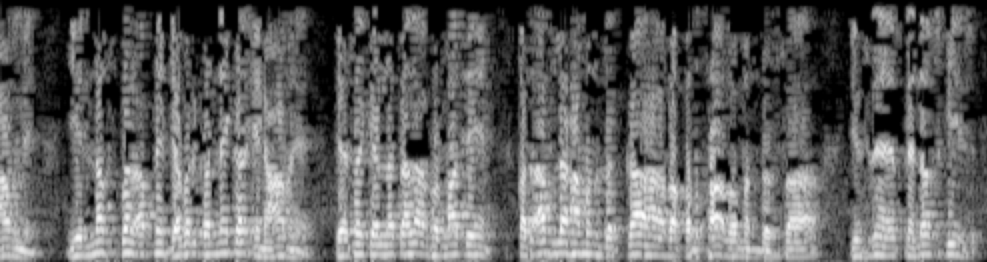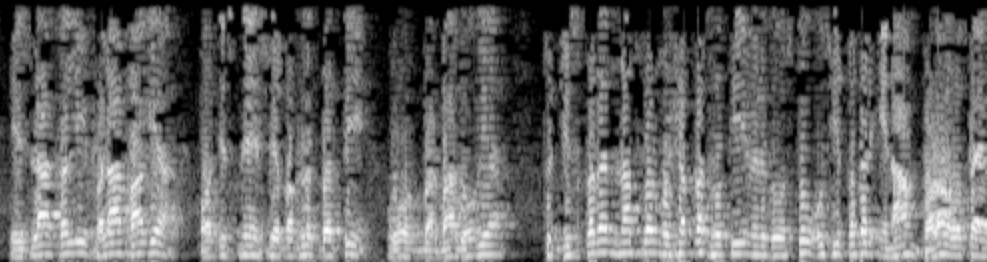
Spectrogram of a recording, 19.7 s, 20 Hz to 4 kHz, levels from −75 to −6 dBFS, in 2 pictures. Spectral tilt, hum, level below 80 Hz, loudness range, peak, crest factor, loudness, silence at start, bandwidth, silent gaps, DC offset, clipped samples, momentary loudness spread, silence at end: -10 dB/octave; none; -46 dBFS; 3 LU; 0 dBFS; 14 dB; -14 LUFS; 0 s; 4 kHz; none; under 0.1%; under 0.1%; 8 LU; 0 s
